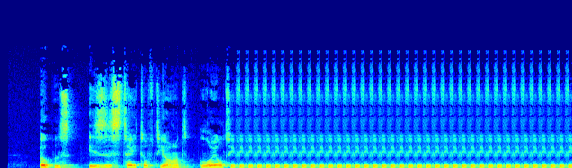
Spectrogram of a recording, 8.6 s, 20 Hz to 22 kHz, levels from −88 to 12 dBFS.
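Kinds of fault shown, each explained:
Broken-record loop: From about 3.59 s to the end, the speech collapses into one fragment of roughly 0.13 s repeating exactly and back to back, some 38 times, giving a rapid stutter with no new material. Whatever should have been heard in those last five seconds is gone. The likely cause is a stall in the player, encoder or stream, which kept resending the last short fragment it held instead of advancing.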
